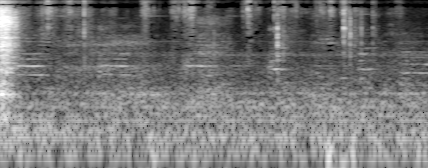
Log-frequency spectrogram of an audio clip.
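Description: Quiet handling of seasoning shakers: a short rustling burst at the start, then faint clicks and rustles.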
